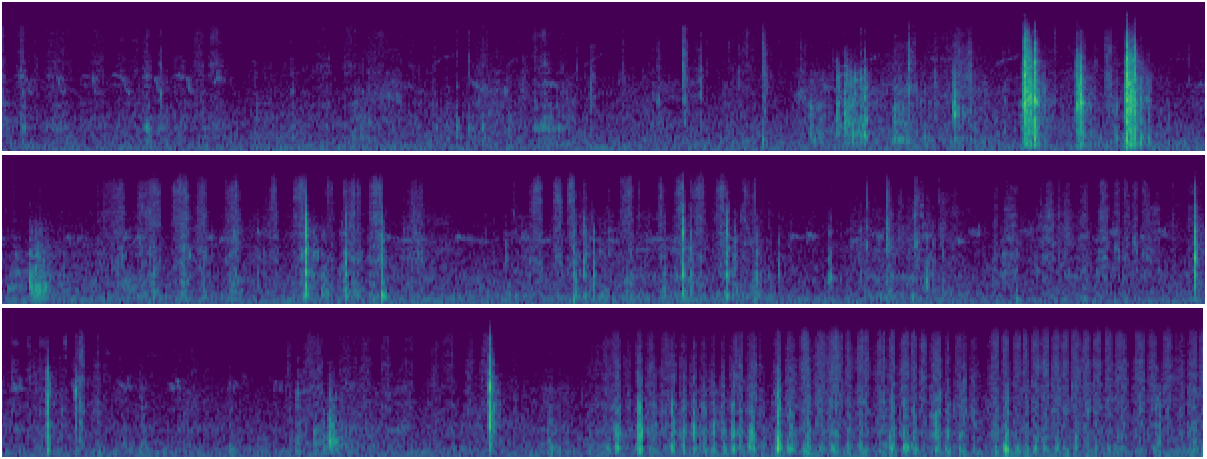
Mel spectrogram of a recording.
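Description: Black plastic crankcase ventilation filter housing on a Cummins ISX engine being handled and worked loose by gloved hands: scattered clicks, knocks and scraping. Two sharp knocks come about eight seconds in, and there is a stretch of rustling near the end.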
